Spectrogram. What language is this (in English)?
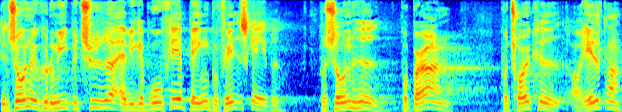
Danish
